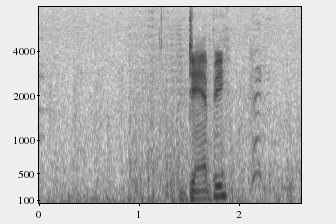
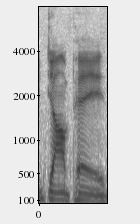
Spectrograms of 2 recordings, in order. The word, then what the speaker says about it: Dampé: I say it like Dampé. Oh, it is probably Dampé, like Pompeii.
